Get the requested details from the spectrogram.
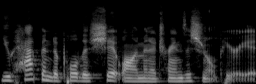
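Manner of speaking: mock-deadpan, straight-faced delivery. Retelling a film scene where one man holds a gun on another; retelling a deadpan line. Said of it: "he looks at him deadpan and he says".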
